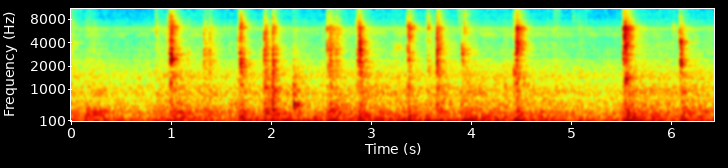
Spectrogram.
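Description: Close-miked eating sounds: chewing and lip-smacking, heard as about a dozen soft, irregular clicks spaced out over several seconds.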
